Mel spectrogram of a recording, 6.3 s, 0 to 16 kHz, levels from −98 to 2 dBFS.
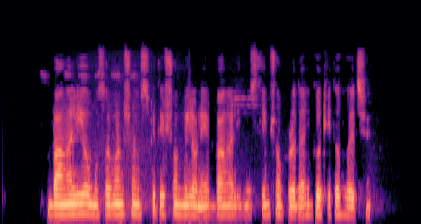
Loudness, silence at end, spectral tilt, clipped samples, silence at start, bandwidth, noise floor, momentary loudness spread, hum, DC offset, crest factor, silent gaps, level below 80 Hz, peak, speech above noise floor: -20 LUFS; 0.75 s; -6.5 dB/octave; under 0.1%; 0.7 s; 7.6 kHz; under -90 dBFS; 11 LU; none; under 0.1%; 18 dB; none; -58 dBFS; -2 dBFS; over 71 dB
